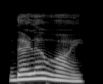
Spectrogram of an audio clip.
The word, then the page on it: ದಳವಾಯಿ: daḷavāyi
